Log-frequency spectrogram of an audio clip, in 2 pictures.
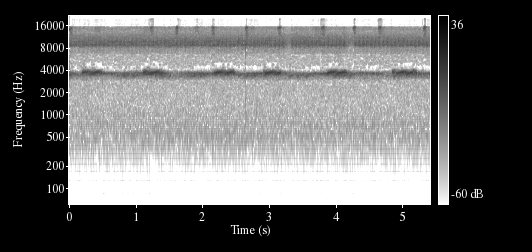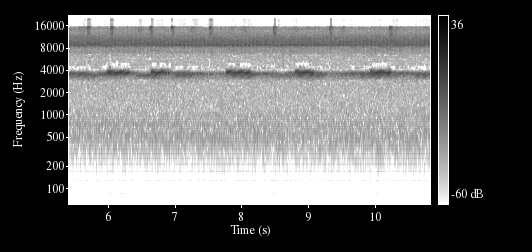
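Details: Crickets at night, with a steady high trilling band and louder pulsed chirps recurring roughly once a second, plus a fainter very high shimmering band of rapid ticks above it; a calm nocturnal ambience with no other sounds.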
